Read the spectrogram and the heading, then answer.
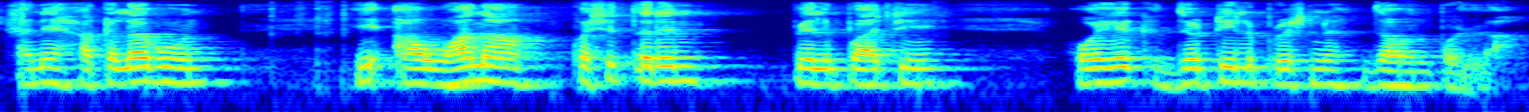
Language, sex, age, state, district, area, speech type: Goan Konkani, male, 45-60, Goa, Canacona, rural, spontaneous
